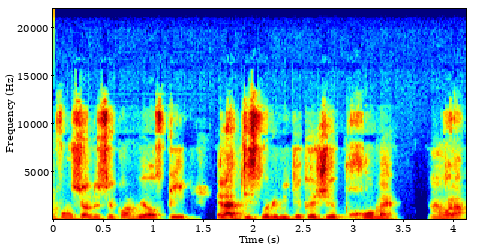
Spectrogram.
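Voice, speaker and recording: A man speaks at a moderate pace with a Beninese accent. His pitch sits fairly high. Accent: Beninese accent, noticeable to Ivorians. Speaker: Excel trainer. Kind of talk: online information session. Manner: halting, with repetitions.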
